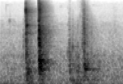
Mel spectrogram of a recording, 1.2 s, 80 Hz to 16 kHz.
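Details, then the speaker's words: 1989 Kawasaki KX125, shifting from neutral through first to sixth and back: crisp, clean clicks as each gear drops in, no grinding; the gearbox selects normally, though the top end knocks. "right gearbox chip okay so we're in neutral there that's first"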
